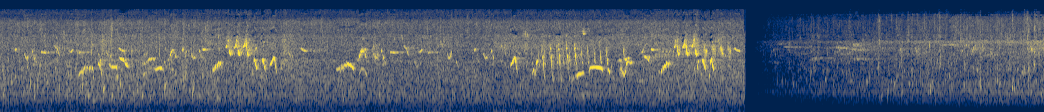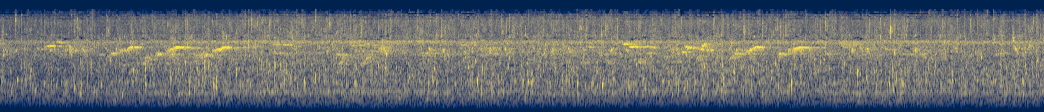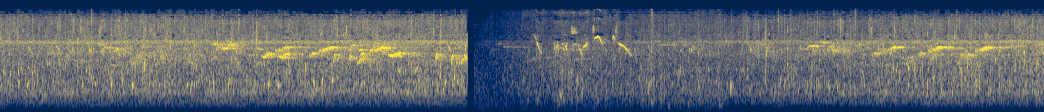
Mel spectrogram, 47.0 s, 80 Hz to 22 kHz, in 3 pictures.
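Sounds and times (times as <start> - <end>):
running water babbling: 0.0 - 46.9
small birds chirping: 0.2 - 11.2, 38.7 - 42.2.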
